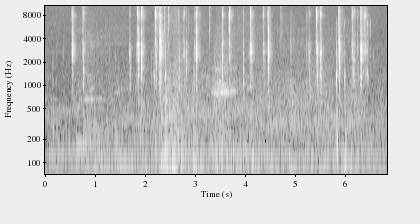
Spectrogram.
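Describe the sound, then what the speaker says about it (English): Rapid, loud computer keyboard typing during a Rocket League gaming session: crisp, irregular clacks in quick bursts, close to the microphone, with no talking over them. "My keyboard's so loud."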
